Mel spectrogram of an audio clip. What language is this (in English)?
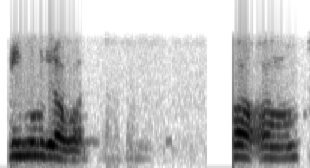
Assamese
